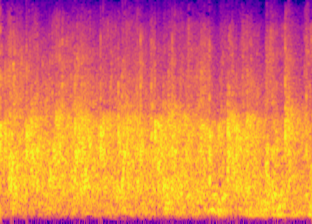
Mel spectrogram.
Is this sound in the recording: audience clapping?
yes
